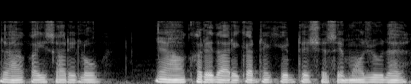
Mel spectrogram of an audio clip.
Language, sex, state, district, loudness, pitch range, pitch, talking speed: Hindi, male, Uttar Pradesh, Lucknow, -15 LUFS, 105-110 Hz, 105 Hz, 175 wpm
